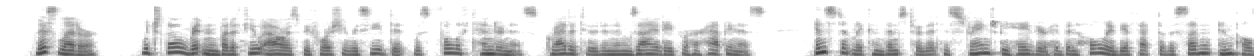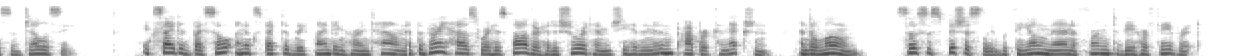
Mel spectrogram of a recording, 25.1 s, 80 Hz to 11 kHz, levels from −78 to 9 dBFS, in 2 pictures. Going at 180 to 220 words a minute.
Yes: average, 185 wpm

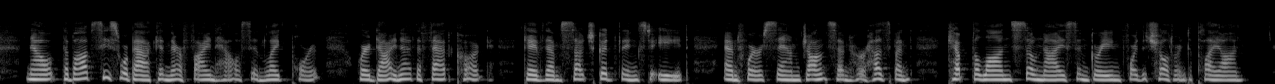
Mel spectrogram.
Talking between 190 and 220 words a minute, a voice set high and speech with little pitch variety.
Yes: average, 200 wpm; high, 220 Hz; narrow, 2.2 semitones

